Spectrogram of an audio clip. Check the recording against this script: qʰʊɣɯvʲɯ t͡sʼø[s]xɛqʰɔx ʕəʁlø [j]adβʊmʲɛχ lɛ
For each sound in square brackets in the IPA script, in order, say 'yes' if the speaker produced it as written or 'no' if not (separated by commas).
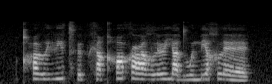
no, yes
